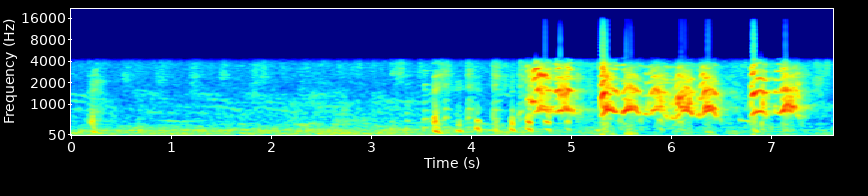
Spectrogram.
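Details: Playful dogs around whippet Nikita, with Sally and Beyonce, in Dearborn, Michigan, summer 2009: soft background voices, then a rising string of clicks giving way to loud, rapid, wavering barks and yelps.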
